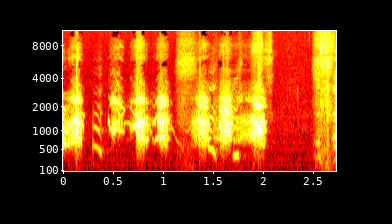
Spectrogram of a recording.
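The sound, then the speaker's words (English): A human voice imitates a faraway dog, giving a quick run of soft, muffled yips and barks, then a short pause before one last bark. “But I think I did hear "Far Away Dog."”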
